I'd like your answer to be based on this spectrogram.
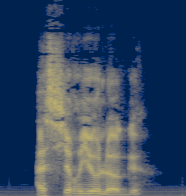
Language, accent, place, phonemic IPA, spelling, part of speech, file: French, France, Lyon, /a.si.ʁjɔ.lɔɡ/, assyriologue, noun, LL-Q150 (fra)-assyriologue.wav
- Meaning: Assyriologist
